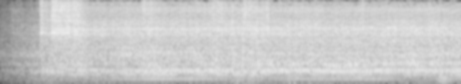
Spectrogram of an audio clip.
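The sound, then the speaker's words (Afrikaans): A fine-toothed saw blade cuts slowly through hard steel along a marked line, sawing out the shape of a knife, with oil on the blade, in a steady, continuous rasping grind with a faint mechanical hum beneath, loud throughout. “Dus nou so jy saag maar al op die lyn wat jy gemerk het, die vorm van die mes saag jy maar uit.”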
